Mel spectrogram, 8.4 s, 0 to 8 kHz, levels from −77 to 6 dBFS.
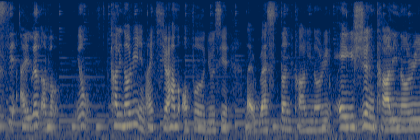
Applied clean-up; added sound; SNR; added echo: none; Acoustic guitar; 11 dB; none.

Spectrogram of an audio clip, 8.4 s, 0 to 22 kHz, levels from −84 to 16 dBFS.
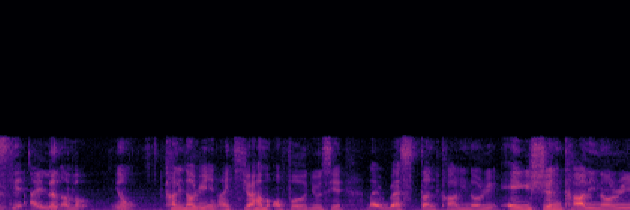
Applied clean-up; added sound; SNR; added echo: none; none; none; none.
